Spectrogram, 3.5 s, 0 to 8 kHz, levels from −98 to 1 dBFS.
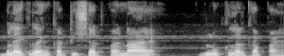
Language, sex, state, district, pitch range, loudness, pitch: Hindi, female, Delhi, New Delhi, 175-195 Hz, -17 LUFS, 190 Hz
